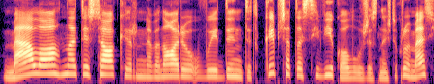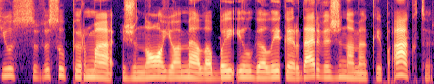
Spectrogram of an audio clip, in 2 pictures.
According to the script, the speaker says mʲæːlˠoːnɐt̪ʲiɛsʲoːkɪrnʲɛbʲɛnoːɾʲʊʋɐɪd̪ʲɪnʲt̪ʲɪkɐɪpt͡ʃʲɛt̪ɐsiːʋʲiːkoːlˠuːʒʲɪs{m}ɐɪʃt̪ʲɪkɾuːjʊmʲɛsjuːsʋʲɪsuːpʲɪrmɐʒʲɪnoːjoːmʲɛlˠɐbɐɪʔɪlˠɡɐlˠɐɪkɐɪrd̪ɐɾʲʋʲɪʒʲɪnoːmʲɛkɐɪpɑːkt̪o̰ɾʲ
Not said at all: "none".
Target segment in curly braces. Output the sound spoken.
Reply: n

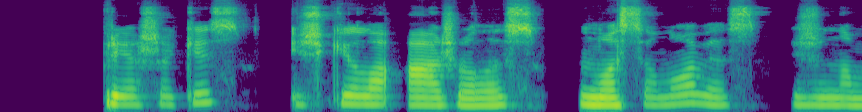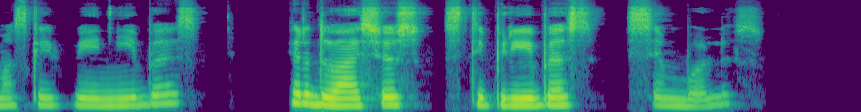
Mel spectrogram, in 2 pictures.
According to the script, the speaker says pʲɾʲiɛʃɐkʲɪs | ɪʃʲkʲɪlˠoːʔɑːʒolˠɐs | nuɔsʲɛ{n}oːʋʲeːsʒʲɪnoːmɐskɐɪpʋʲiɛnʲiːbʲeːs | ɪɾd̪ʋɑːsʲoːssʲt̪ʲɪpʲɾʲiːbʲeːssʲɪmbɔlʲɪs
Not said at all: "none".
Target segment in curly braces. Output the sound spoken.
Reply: n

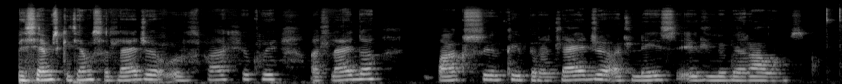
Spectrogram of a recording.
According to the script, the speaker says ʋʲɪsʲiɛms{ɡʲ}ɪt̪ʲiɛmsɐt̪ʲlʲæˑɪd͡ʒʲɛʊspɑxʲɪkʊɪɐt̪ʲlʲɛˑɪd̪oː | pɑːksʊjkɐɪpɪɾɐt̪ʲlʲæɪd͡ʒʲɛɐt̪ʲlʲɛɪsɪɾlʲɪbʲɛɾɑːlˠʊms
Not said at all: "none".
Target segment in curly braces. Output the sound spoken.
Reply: kʲ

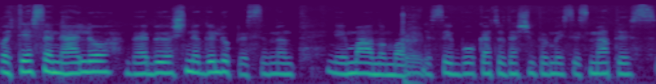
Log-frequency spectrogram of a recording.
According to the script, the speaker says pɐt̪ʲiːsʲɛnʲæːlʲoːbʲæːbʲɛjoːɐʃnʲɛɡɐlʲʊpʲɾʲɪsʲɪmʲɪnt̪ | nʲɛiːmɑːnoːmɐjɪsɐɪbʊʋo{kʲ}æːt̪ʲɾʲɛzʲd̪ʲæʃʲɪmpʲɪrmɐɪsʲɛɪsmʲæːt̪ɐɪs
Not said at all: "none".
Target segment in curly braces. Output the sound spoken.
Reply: kʲ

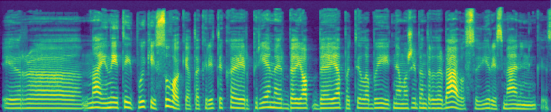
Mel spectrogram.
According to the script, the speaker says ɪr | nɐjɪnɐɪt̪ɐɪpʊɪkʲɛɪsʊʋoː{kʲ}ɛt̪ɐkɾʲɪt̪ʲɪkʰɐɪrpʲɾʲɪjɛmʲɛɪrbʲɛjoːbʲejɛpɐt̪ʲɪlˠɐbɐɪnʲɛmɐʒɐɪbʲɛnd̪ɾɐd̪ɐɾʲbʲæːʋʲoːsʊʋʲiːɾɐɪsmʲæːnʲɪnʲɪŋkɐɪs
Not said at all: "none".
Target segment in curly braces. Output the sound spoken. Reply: kʲ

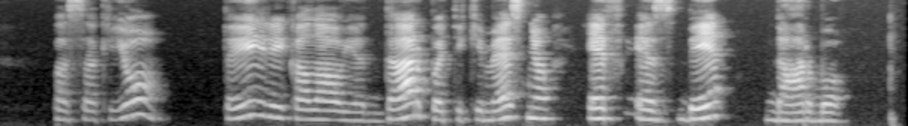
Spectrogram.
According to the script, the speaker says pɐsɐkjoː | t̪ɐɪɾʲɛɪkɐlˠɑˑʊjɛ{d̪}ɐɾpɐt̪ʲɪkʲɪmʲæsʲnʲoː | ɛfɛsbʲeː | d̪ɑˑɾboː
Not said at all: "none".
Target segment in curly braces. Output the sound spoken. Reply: d̪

